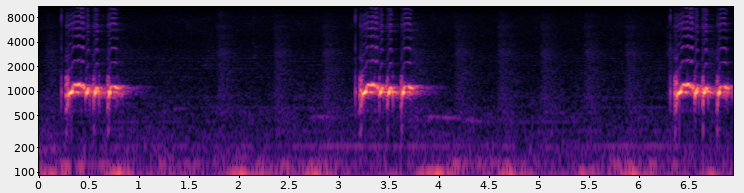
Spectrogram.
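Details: Local wild-type male perkutut, or zebra dove, in full song meant to prompt other doves to sing; brief bubbling trilled coos repeat about every three seconds, each ending in a soft falling note, with near silence between.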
